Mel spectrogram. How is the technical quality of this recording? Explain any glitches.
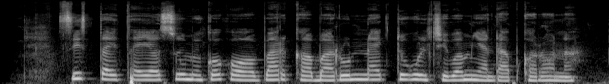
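No glitches or dropouts heard.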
